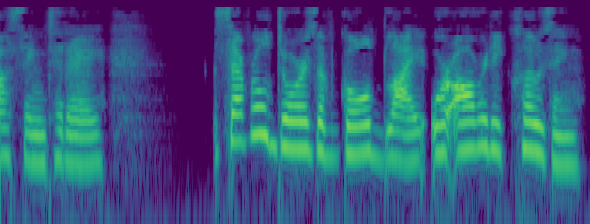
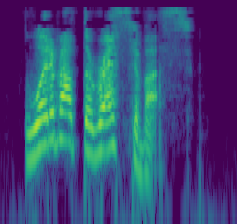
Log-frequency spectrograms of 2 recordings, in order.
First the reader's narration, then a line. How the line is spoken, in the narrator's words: Davis barked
